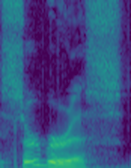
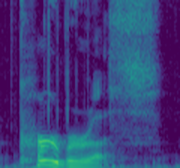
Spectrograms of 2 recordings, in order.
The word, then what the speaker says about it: Cerberus: So that, of course, would be Cerberus, or perhaps maybe a little closer to the Greek pronunciation, Cerberus. Because, again, the letter C is weird. It's sometimes it makes a hard K sound, sometimes it's an S sound.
